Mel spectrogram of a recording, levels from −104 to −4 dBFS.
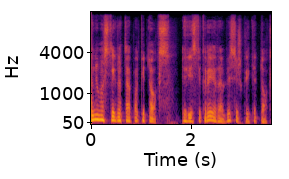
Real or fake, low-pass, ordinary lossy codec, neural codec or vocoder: fake; 14.4 kHz; AAC, 64 kbps; codec, 32 kHz, 1.9 kbps, SNAC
